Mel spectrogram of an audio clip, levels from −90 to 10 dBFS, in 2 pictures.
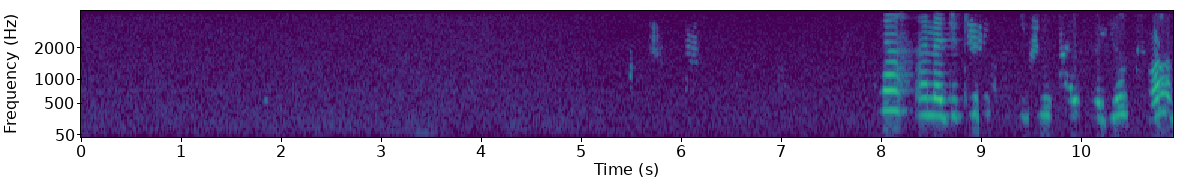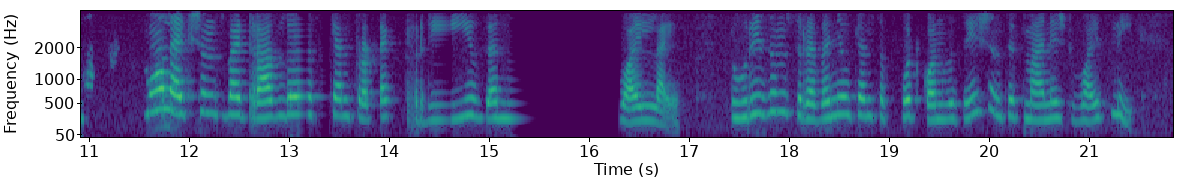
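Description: At 5.47 to 6.18 s a second, faint voice sits under the talker. This is the other side's voice leaking through. It runs about 25 dB below the main speech. The likely cause is the far end playing on a loudspeaker, with the echo canceller leaving part of it in the microphone signal.

At 7.94 to 8.04 s the talker's speech is suppressed in double talk. For about a tenth of a second the level drops by roughly 30 dB. The echo canceller likely could not tell the talker from the loudspeaker echo while both were active, so it turned everything down. It sounds like a brief hole in the voice.

At 8.03 to 8.19 s the leak returns as a short scrap, about 35 dB down.

From 8.84 to 11.62 s both problems hit together and last longer. The talker is again pushed down, as far as about 30 dB, over about two seconds in total. The voice dips and breaks into pieces. Meanwhile, from 8.91 to 11.86 s, the other side leaks through at about 20 dB below the speech. 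This is the clearest stretch of echo in the clip, and the far voice competes with the chopped near one.

From 13.01 to 14.64 s come repeated stalls (stutter). Packets kept arriving late, so the jitter buffer ran dry five times. Each time the receiver stretched the last sound to fill the wait, 0.38 s in all, with the longest gap 0.16 s. That fill makes up about 23% of the stretch. Nothing is lost, but the speech drags and hiccups.

At 15.21 to 16.33 s there is a call audio freeze. Packets were likely held up in transit and the buffer emptied. The last sound carries on briefly as a fading buzz, then about 0.91 s of silence follows. Speech resumes where it stopped, so about 1.09 s of extra time has been added.

From 17.33 to 21.81 s there is a jitter buffer speed-up. The buffer had built up excess delay, so the receiver cut out many short pitch-period pieces, about 0.3 s in total. The speech plays at about 108% speed with the pitch unchanged. 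It sounds hurried. Throughout, nothing is heard above 4 kHz, which points to a narrowband telephone codec on the call path.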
